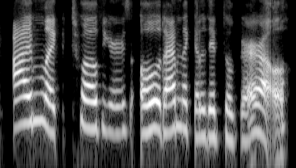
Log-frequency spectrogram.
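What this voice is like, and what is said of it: Baby voice. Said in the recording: “your baby voice”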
